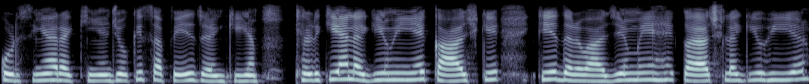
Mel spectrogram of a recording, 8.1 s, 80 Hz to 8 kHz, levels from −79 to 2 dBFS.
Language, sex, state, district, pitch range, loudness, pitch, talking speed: Hindi, female, Uttarakhand, Tehri Garhwal, 210-240 Hz, -17 LUFS, 225 Hz, 185 wpm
